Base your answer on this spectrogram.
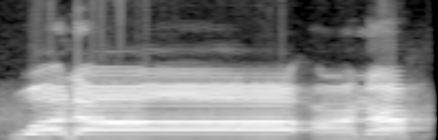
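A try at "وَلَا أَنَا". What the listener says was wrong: ये ज़ाइद अलिफ है, हम इसको अना नहीं कहेंगे। वला अना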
